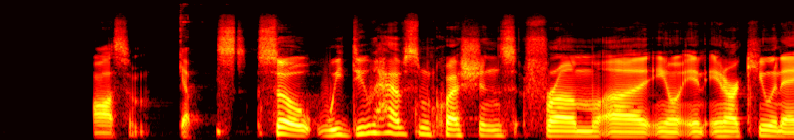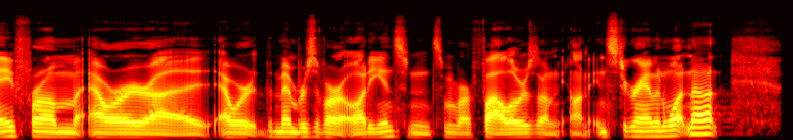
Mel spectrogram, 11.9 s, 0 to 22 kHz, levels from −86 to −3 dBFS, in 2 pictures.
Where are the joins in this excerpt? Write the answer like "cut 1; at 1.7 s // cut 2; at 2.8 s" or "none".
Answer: none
